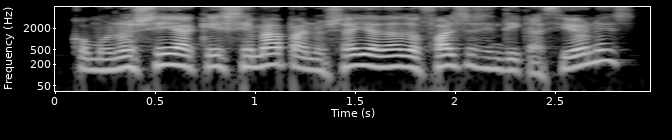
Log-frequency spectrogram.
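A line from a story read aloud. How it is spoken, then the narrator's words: Plain reply. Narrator (Spanish): respondió Donifán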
